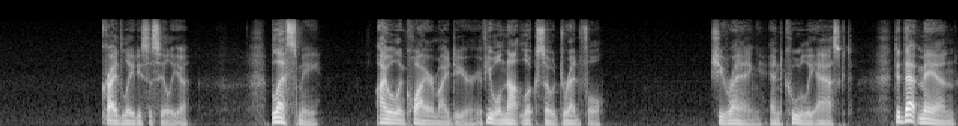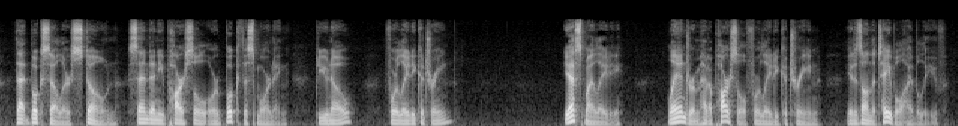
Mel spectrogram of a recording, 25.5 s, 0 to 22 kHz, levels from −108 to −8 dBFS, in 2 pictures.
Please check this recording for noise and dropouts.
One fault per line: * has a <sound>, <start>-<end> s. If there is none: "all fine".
all fine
